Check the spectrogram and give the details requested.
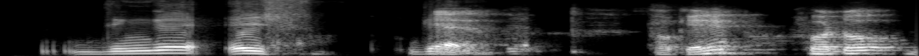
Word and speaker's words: singe ich: Jinge ich सही pronunciation कीजिए. Jinge ich Singe ich gern.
